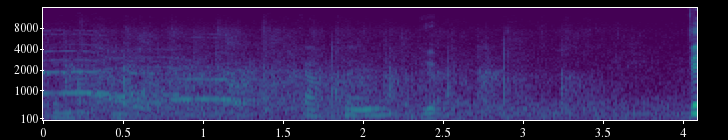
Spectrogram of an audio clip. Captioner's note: applause & Cheering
